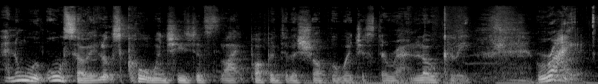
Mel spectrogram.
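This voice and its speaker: With noticeable background noise around him, a man speaks at a moderate pace. His very deep, low voice carries lively intonation. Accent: South London. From South London. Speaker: podcast co-host. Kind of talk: casual chat.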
